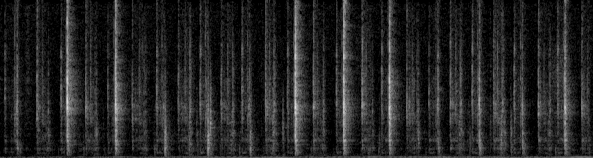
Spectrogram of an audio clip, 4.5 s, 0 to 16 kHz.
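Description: Rapid, crisp clicking as the slide switches on a Sharp QT27 boombox are worked back and forth after cleaning, a quick irregular string of close mechanical snaps with no talking.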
